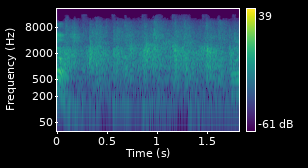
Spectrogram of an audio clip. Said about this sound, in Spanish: Un aplauso para ellos, chicos. ¿Dónde están?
